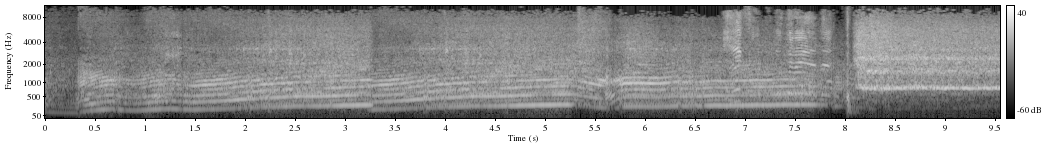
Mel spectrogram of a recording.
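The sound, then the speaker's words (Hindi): A car driven fast on an urgent trip toward India Gate via Nizamuddin: the engine roars loudly, climbing in pitch through several gear shifts while tires screech and skid, ending in a sharp burst of squealing. “जरा मैं गाड़ी चला रहा हूँ यार, काम जरूरी है, आपको मैं कह चुका हूँ ना, बहुत अर्जेंट काम से निकला हुआ मैं इतनी तेज कभी नहीं चलाता।”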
